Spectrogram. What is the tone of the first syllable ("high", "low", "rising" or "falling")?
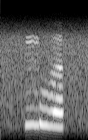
low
